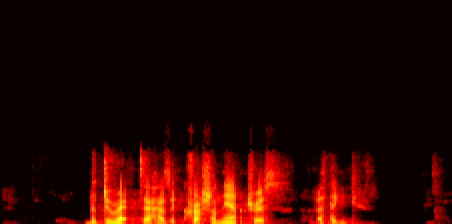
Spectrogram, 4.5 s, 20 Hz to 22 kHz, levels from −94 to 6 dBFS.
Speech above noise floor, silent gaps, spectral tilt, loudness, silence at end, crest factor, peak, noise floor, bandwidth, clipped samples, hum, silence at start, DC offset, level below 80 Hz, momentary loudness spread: 58 dB; none; -5 dB/octave; -27 LUFS; 0.95 s; 28 dB; -2 dBFS; -85 dBFS; 7.8 kHz; under 0.1%; none; 0.85 s; under 0.1%; -66 dBFS; 15 LU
